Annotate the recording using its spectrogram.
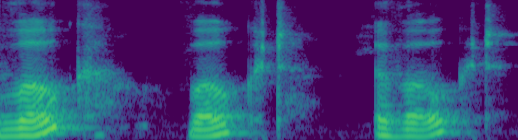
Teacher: So here's another place where I would start with the voke syllable, and the O says, it's a diphthong in American English, says O, hold it a little longer. The ED in evoked says the T sound because the K is voiceless, so the ED just says T rather than a D sound.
